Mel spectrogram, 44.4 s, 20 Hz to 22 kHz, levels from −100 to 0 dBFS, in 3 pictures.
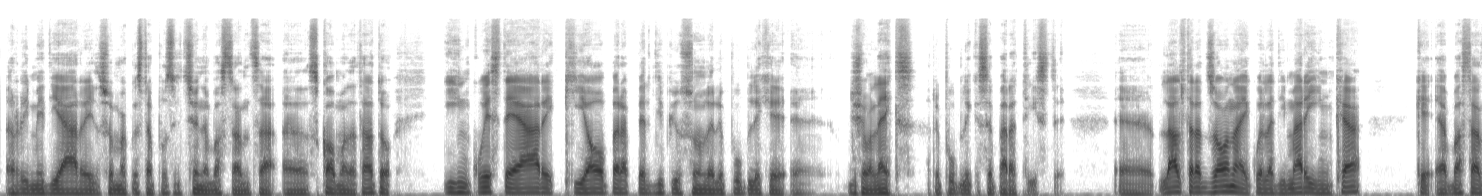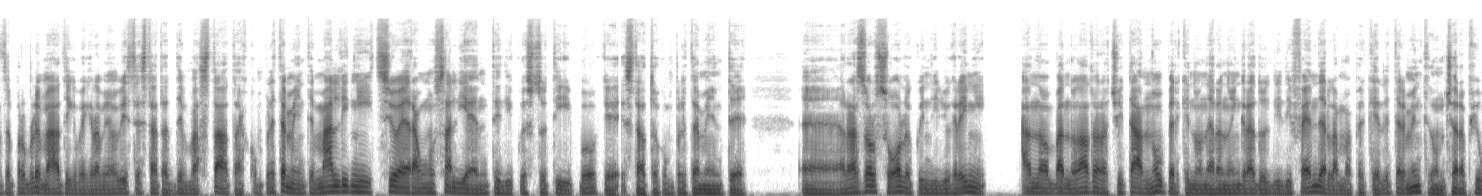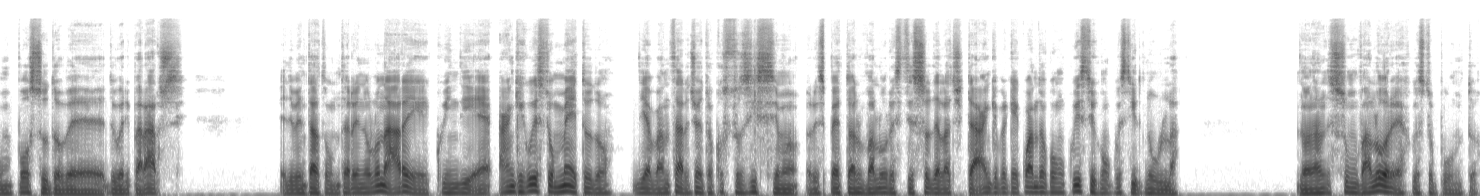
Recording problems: none

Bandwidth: 14.5 kHz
